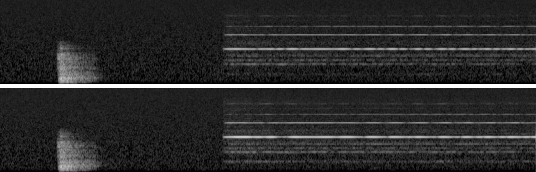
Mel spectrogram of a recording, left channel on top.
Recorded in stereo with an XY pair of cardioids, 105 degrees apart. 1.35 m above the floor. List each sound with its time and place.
0.6 s an explosion: 5° left, 2.5 m
2.2 s a flute: 30° right, 9 m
